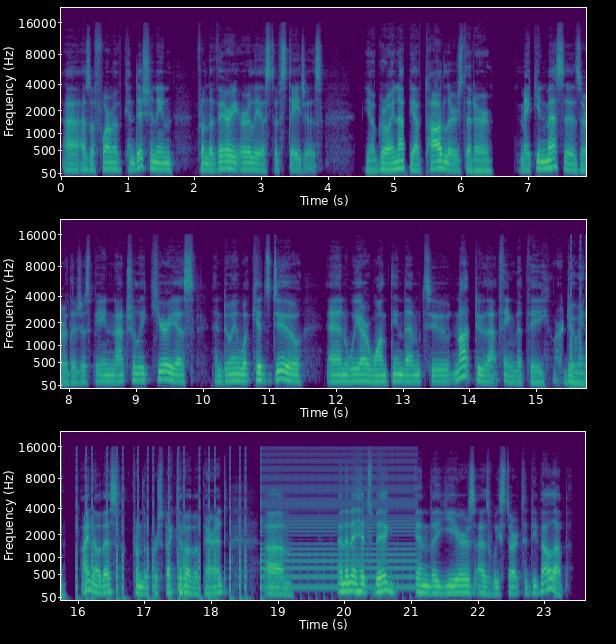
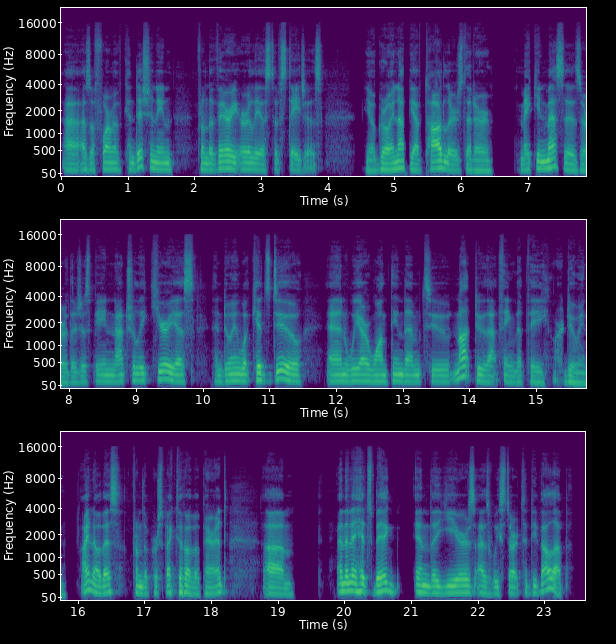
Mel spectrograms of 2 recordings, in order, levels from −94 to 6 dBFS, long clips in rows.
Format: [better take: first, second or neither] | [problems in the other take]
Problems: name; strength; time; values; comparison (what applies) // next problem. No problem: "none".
second | phone ringing; noticeable; from 16 to 21 s; peak 8 dB below the speech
